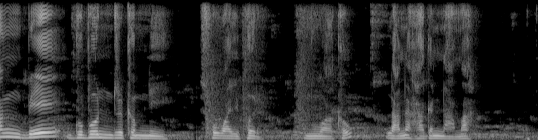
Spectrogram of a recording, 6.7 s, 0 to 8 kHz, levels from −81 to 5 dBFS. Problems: constant background noise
